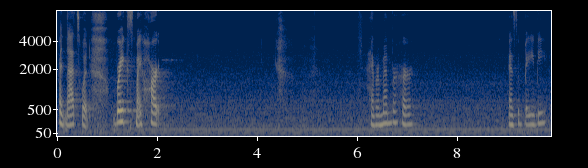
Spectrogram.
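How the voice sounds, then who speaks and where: A woman's voice: medium pitch, steady tone, unhurried, a little hiss or hum, lightly acted. A woman performing a dramatic stage monologue as a grieving, regretful older sister, blunt and defensive. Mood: grief-stricken.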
